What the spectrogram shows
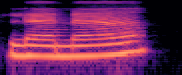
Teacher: الف مدہ کرنا ہے، یعنی کہ کھڑی زبر کی طرح لمبا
